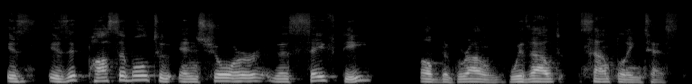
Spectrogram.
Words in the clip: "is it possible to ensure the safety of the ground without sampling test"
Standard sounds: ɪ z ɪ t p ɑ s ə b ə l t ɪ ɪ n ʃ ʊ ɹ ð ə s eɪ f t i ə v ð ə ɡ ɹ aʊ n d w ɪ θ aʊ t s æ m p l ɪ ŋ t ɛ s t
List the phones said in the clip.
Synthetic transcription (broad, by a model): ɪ z ɪ t p ɑ s ə b ə l t ɪ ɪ n ʃ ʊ ɹ ð ə s eɪ f t i ə v ð ə ɡ ɹ aʊ n d w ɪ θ aʊ t s æ m p l ɪ ŋ t ɛ s t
